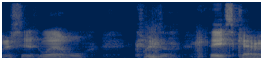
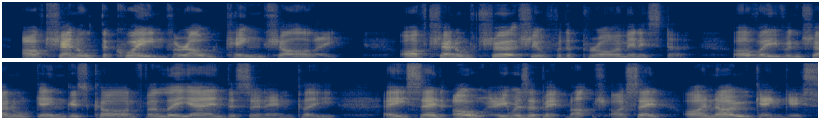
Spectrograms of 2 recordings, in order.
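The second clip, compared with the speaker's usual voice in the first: put-on booming, very loud cockney accent; 3 semitones higher, 8 dB louder than usual. Self-described professional cockney and psychic tells David about his busy week, cockney accent. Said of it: "professional cockney".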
